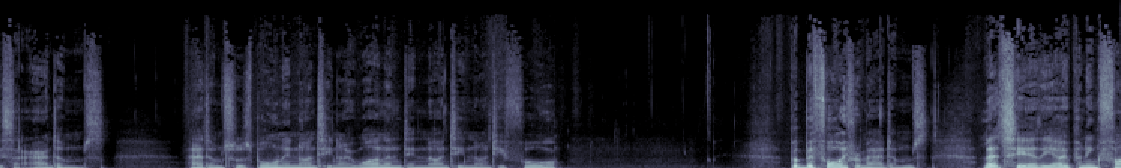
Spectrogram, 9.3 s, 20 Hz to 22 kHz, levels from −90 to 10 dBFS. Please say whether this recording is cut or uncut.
cut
